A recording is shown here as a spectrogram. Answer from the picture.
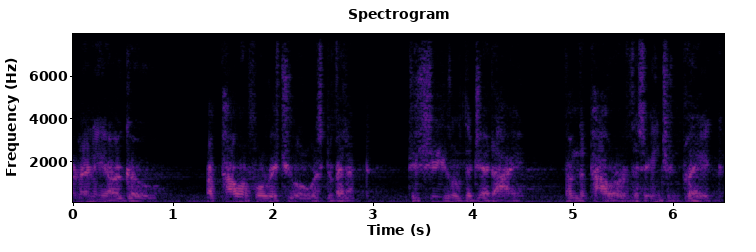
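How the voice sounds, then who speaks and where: A man talks at a fairly quick pace in a put-on character voice. Clear background noise sits behind him. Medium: video game. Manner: measured, thoughtful.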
